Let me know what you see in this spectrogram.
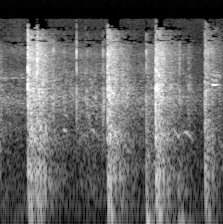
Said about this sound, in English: Yesterday, gunfire rocked Libya's capital, Tripoli.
